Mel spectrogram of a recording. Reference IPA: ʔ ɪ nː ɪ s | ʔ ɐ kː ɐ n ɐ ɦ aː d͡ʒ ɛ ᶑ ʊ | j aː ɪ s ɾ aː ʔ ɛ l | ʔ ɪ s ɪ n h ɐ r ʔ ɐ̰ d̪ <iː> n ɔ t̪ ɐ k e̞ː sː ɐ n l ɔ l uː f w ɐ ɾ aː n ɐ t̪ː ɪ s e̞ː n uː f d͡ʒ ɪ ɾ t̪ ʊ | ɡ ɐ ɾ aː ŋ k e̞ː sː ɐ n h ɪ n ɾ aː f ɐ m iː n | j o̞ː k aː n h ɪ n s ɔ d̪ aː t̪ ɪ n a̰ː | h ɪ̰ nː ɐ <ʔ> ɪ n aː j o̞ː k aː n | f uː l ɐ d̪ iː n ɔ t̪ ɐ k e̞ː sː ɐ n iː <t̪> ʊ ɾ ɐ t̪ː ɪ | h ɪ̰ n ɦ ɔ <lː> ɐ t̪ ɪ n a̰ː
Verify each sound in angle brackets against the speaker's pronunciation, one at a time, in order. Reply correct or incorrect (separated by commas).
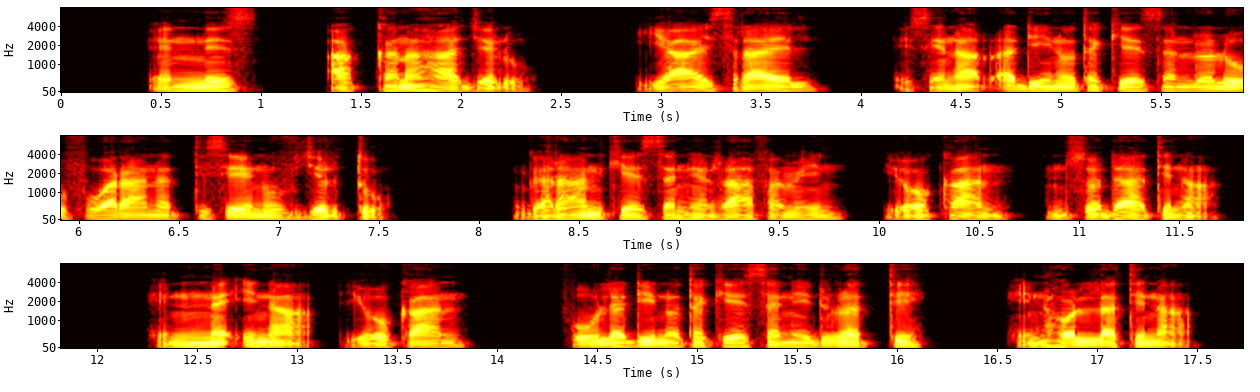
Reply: correct, correct, incorrect, correct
